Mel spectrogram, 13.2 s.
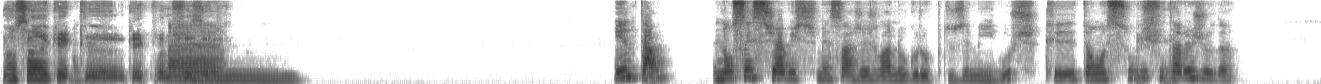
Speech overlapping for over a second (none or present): none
